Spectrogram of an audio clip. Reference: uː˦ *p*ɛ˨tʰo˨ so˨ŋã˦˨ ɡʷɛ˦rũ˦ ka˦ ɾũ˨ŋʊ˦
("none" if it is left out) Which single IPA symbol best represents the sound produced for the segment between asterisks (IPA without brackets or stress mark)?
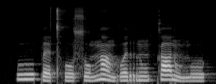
p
